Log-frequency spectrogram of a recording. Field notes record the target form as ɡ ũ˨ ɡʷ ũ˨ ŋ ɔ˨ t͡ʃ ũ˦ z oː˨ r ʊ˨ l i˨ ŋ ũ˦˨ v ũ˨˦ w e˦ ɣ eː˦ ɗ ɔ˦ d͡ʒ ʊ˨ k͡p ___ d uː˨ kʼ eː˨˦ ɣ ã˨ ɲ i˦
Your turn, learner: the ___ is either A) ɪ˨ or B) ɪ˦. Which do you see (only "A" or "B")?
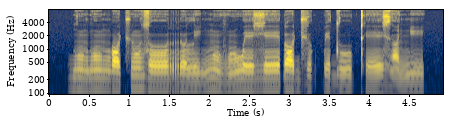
A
